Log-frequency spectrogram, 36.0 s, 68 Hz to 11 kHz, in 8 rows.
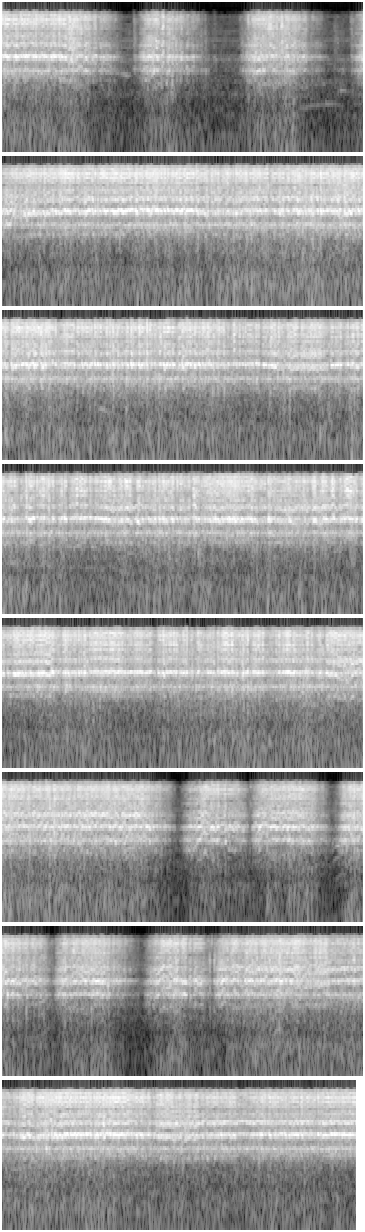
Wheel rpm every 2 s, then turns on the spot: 140, 40, 110, 220, 230, 230, 230, 230, 220, 230, 230, 210, 90, 90, 70, 180, 220, 230.
24-26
